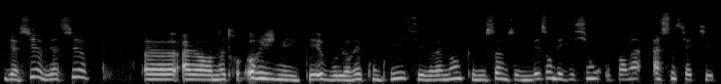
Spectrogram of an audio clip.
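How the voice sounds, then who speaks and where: A woman publisher and illustrator talking in a live video chat, lively and joking, filling gaps with small words. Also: fairly high pitch, normal speed, no echo, low-quality recording. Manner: lively and joking, with many fillers.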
